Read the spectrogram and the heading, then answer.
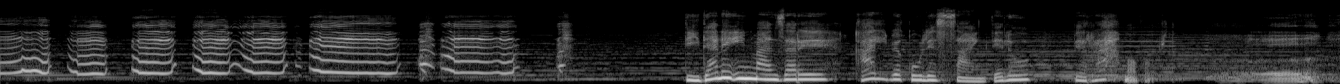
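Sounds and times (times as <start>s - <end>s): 
young boy sobbing and wailing: 0.0s - 5.8s
speech: 6.8s - 11.8s, 12.6s - 13.3s.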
